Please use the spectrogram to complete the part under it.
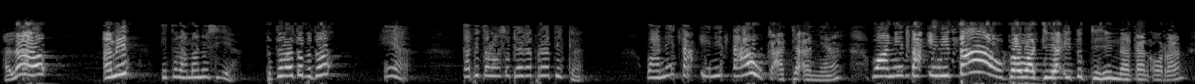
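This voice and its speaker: A woman pastor preaches with lots of energy, calling out to her congregation. Her voice sits high and rings bright. She acts out little voices to make her point. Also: normal speed. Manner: animated, addresses congregation often, acts out voices. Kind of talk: sermon.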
